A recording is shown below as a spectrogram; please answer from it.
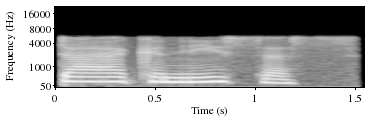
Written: diakinesis

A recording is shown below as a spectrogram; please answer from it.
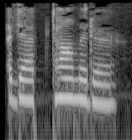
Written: adaptometer

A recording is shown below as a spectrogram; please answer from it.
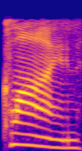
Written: cline

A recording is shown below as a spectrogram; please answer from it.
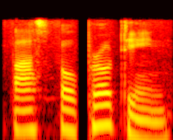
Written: phosphoprotein

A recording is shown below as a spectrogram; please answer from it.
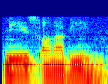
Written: mise en abyme

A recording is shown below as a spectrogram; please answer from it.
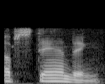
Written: upstanding

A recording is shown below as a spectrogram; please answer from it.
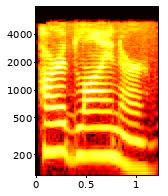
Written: hard-liner

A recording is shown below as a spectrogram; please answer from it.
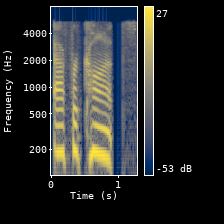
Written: Afrikaans

